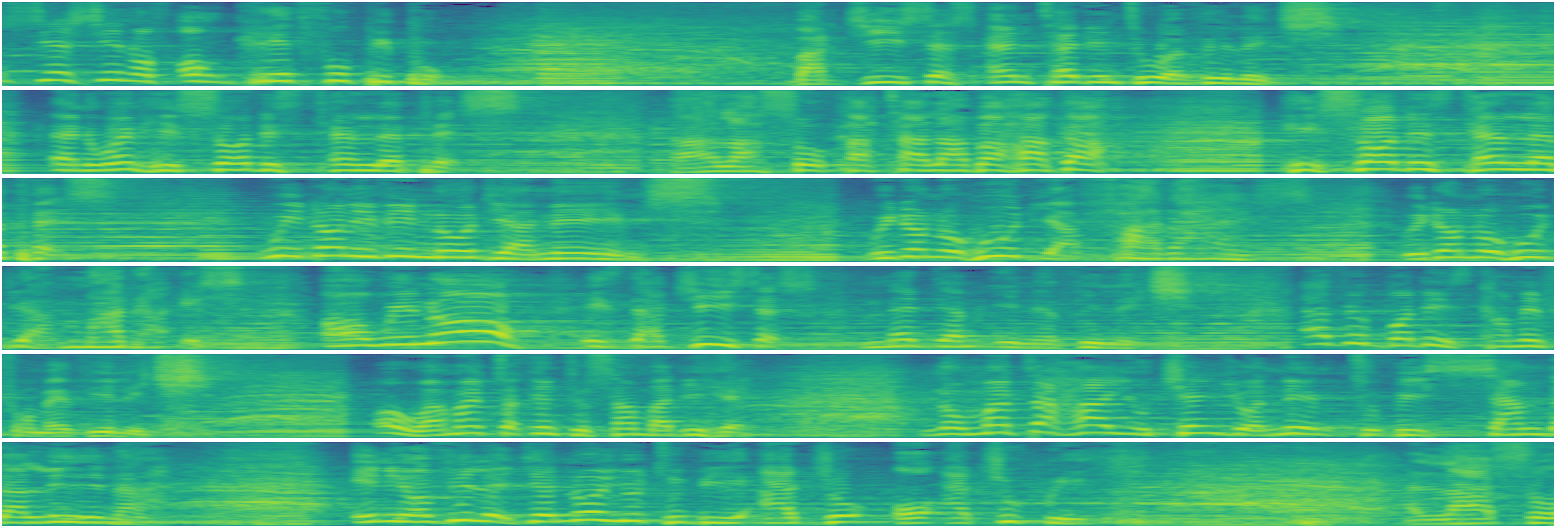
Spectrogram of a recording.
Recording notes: Preached at the He Gave Gifts Unto Men Convention (Day 2 Session 1) - The Makarios Cathedral, HQ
